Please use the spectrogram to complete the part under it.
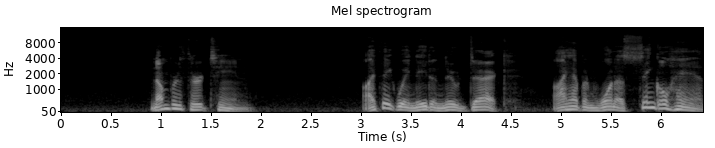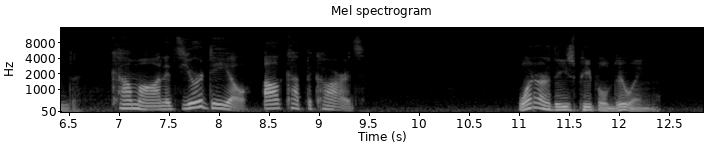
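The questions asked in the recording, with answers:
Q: What are these people doing?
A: Playing cards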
